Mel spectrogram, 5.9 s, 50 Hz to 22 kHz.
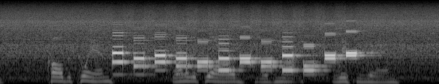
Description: Multi-frequency trunk signalling (R1, as on North American trunks), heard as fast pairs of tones, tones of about 140 ms, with room echo. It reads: KP 5953463710 ST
